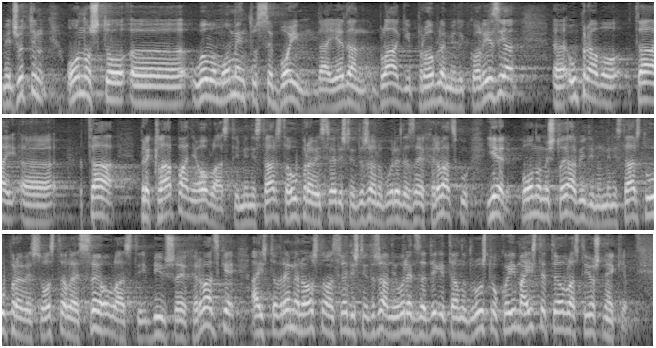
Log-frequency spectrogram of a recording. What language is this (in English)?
Croatian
